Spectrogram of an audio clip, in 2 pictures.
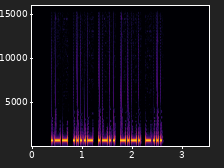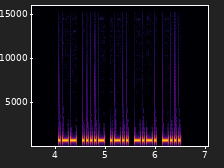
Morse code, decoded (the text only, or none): W4LCB W4LCB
